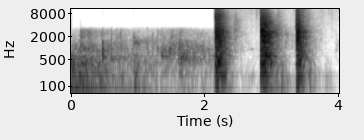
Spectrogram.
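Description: Slowed-down sound of a hammer smashing through a drywall panel: a long, muffled crumbling rumble that fades away. Three short, sharp thuds follow in the second half, about half a second apart.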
